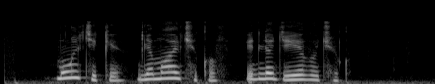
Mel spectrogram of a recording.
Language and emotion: Russian, sad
